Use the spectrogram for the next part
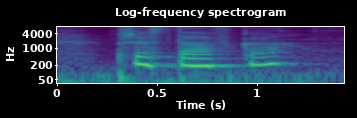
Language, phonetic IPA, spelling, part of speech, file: Czech, [ˈpr̝̊ɛstaːfka], přestávka, noun, Cs-přestávka.ogg
- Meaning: break, pause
